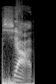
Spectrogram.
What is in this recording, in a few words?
"xia", pinyin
